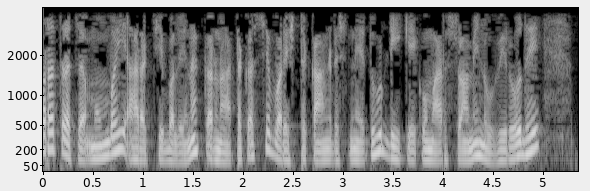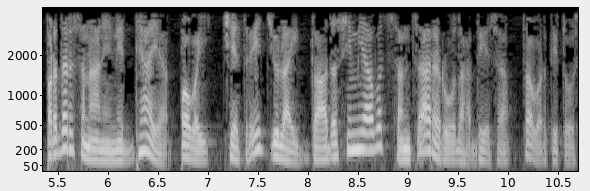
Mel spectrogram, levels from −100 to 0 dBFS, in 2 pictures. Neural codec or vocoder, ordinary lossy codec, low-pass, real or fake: none; none; 3.6 kHz; real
